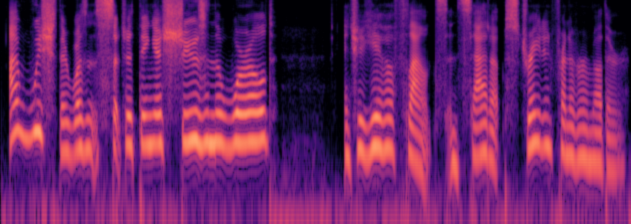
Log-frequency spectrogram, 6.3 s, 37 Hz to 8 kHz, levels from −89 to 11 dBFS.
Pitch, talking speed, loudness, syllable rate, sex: 225 Hz, 245 wpm, -18 LUFS, 5.3 syllables/s, female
